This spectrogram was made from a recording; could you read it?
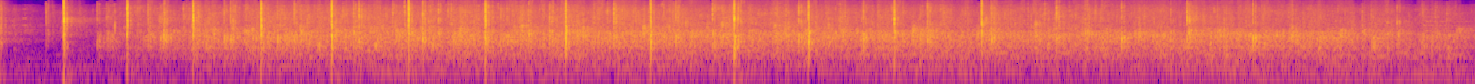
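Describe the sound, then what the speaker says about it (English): Audience applause at an awards dinner honoring sponsors, steady dense clapping from a sizable crowd with a few sharp, close claps standing out, sustained evenly throughout. "Please join me in giving them a heartfelt applause"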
